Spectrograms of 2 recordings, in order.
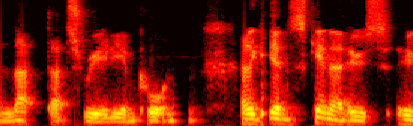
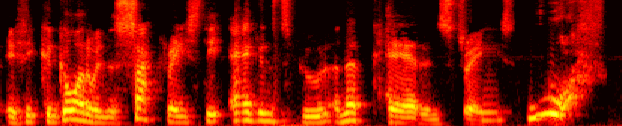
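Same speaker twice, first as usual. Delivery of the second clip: higher, excitable athletics commentator voice; sports commentator voice talking up the sack race; Colin Jackson impression; 8 semitones higher than usual. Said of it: "one night I just said".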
